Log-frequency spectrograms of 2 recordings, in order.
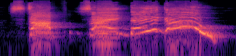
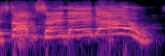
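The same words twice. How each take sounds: First: High, loud cracking shout; strained yell. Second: Higher shout, less forced; milder yell. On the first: Acted. Yelling at the streamer to stop his catchphrase. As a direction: screech the command. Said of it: "I think I was meant to say". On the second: Shown as a demonstration. Redoing the line with less voice acting, a milder yell. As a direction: say it as a real person would. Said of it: "less voice acting".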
